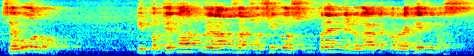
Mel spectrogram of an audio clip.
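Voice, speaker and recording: An older man delivers a lively, joking church sermon and keeps calling out questions to his congregation. His voice is bright and slightly high for a man. It is picked up from a distance in a very echoey church hall with faint background noise. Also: a little fast. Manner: lively, humorous preaching with call-and-response questions. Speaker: guest pastor.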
